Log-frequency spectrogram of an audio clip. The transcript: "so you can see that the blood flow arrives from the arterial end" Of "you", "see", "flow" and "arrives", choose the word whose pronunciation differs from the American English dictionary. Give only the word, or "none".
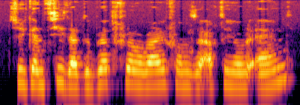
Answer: arrives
